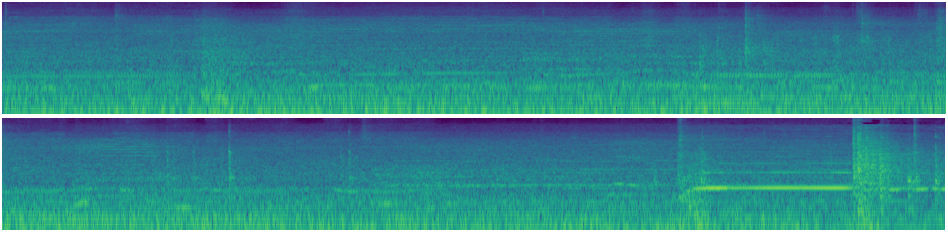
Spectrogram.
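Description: An electric forklift motor whines steadily as the forklift drives and turns.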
